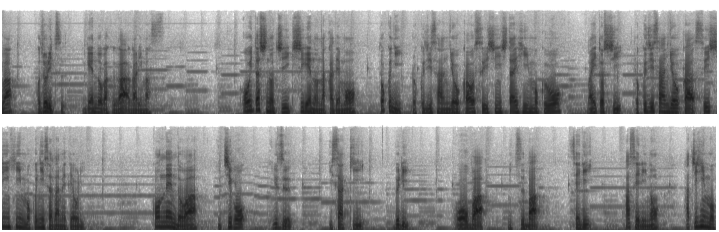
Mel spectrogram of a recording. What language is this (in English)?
Japanese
